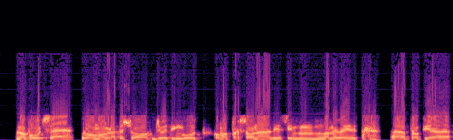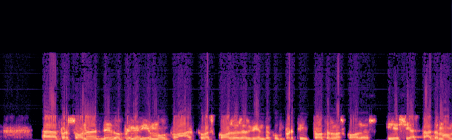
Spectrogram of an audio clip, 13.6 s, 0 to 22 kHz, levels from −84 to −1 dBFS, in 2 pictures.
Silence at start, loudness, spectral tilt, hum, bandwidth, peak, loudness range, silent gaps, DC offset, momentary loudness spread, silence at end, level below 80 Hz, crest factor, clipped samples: 0.25 s; -16 LUFS; -4.5 dB/octave; none; 14 kHz; -2 dBFS; 1 LU; none; under 0.1%; 4 LU; 0 s; -48 dBFS; 16 dB; under 0.1%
